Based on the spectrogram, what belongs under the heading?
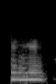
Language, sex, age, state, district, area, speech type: Odia, male, 18-30, Odisha, Nuapada, urban, conversation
